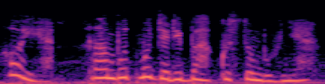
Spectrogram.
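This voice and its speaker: Old radio drama: a soothing, playful young married woman fighter; high-pitched, muffled lo-fi recording under faint music. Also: expressive, a little fast. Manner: gentle, teasing, soothing. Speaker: Dewi Astini, a radio drama character.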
